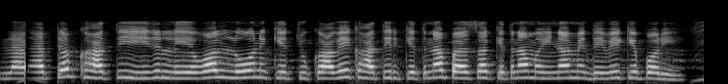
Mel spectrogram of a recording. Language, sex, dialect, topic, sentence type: Bhojpuri, female, Southern / Standard, banking, question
